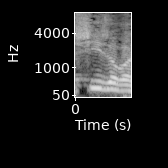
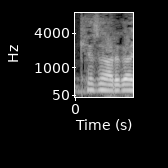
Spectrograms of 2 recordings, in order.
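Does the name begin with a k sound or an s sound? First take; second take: s sound; k sound. First: The name begins with an s sound. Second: The name begins with a k sound. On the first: "영어로 오면" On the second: "라틴어로는 K로 발음이 됩니다"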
